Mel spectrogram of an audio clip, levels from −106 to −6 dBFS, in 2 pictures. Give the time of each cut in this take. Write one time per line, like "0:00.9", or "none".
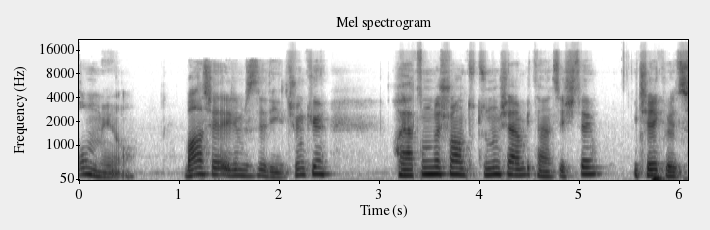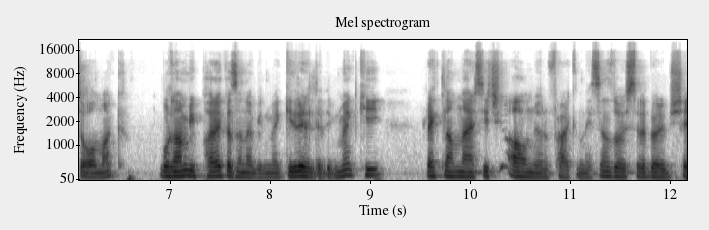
none

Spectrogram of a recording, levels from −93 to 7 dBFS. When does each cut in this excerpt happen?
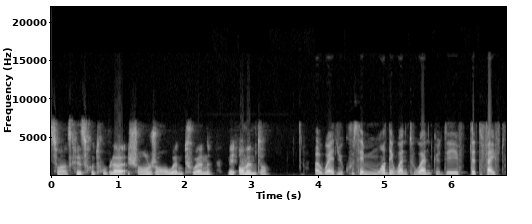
0:01.1

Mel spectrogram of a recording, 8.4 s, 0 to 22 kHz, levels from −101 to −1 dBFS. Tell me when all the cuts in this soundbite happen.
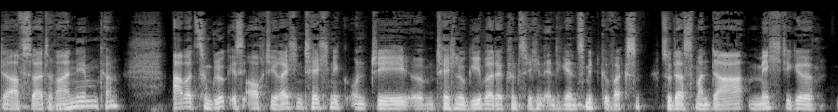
0:02.4

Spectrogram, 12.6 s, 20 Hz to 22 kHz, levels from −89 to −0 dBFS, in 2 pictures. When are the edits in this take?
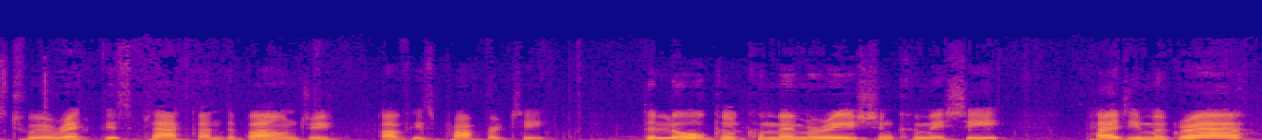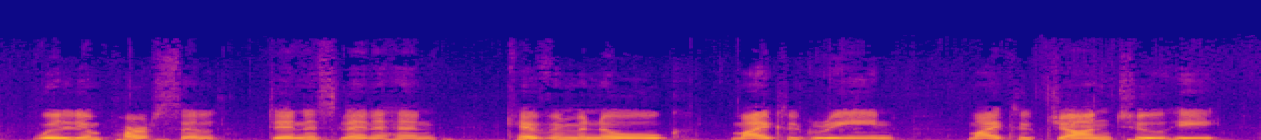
0:02.9
0:11.5

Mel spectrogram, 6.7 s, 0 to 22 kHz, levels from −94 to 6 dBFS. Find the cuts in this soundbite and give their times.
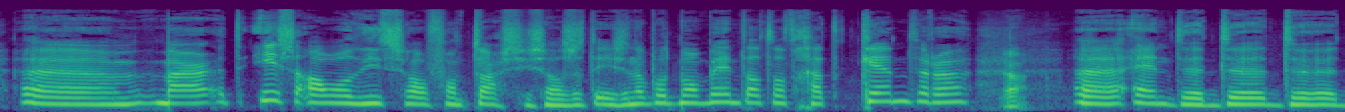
none

